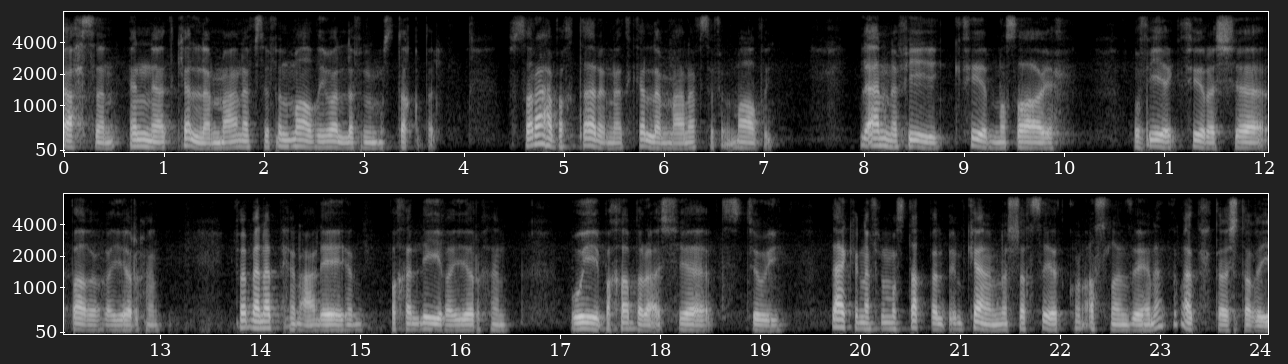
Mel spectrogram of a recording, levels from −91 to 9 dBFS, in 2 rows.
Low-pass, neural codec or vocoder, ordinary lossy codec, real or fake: 7.2 kHz; vocoder, 22.05 kHz, 80 mel bands, WaveNeXt; none; fake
